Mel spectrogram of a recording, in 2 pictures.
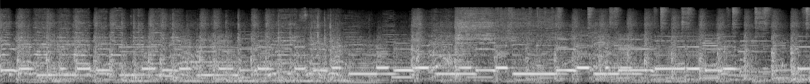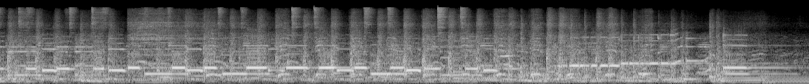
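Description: Live Congolese gospel band music: a lead guitar picks a fast, repeating high melody over a drum kit and percussion, and near the end the guitar line climbs higher.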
